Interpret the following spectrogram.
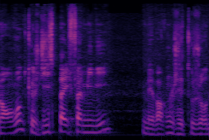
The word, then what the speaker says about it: Spy x Family: tel que ça doit être prononcé, c'est-à-dire sans le X. Donc j'essaye de me forcer à dire Hunter x Hunter et Spy Family.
